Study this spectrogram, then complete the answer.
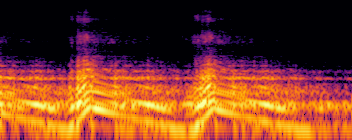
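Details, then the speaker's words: Alfa Romeo GTV race build, stainless large-diameter straight-pipe exhaust with one muffler ahead of the rear axle, untuned before dyno: deep loud rumble swelling twice on throttle blips, settling smoothly between; healthy, loud exhaust. "So, I think it sounds good. It's I mean, it's loud. It's just It has one muffler in front of the rear axle and pretty big diameter straight pipe stainless steel."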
